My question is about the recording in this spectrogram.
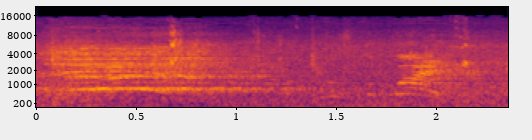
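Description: Fencers' shoe soles squeaking on the piste as they step and lunge, with a few light footfalls; one long squeak in the first second and a quick rising squeak near the end.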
